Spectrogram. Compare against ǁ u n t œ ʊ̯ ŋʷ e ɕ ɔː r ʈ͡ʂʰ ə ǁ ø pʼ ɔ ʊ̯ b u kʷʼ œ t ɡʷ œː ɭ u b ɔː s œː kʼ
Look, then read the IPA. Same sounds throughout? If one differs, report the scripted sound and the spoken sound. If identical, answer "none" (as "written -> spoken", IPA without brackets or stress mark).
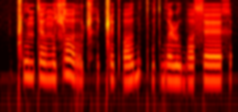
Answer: kʼ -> x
